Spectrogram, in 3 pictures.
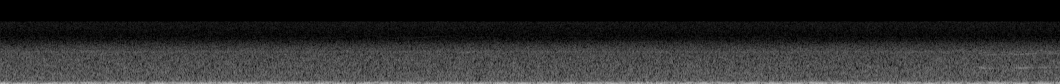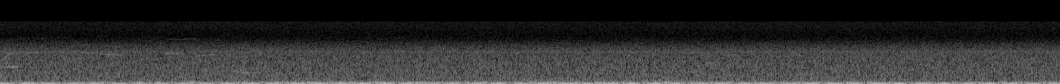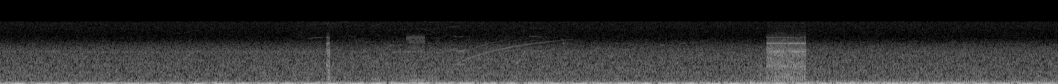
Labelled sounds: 9.0	12.3	killer whale, Bigg's (transient), 0.52 to 2.0 kHz

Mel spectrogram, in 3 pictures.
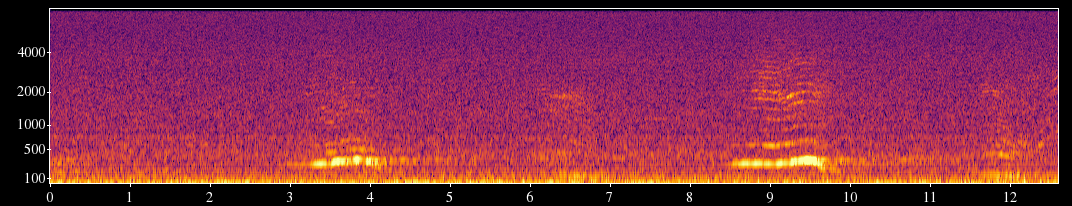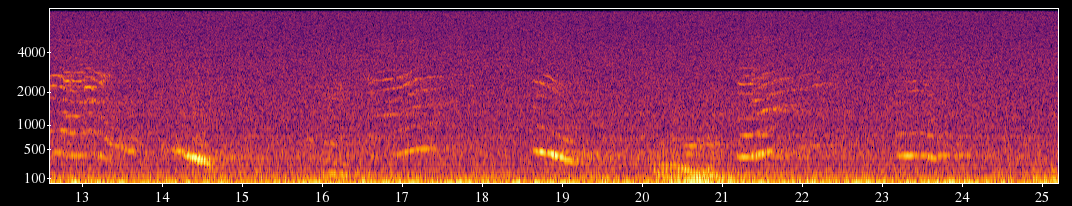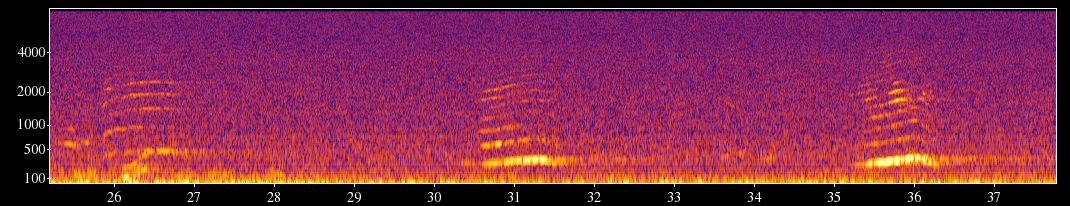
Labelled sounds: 6.2	6.5	humpback whale, 1.8 to 1.9 kHz
8.8	9.5	humpback whale, 1.6 to 2.9 kHz
12.5	13.2	humpback whale, 1.2 to 2.8 kHz
16.5	17.2	humpback whale, 1.2 to 2.8 kHz
18.6	19.0	humpback whale, 2.0 to 2.5 kHz
21.4	22.4	humpback whale, 1.2 to 2.6 kHz
25.9	26.7	humpback whale, 0.80 to 2.5 kHz
30.5	31.1	humpback whale, 0.80 to 2.3 kHz
35.3	36.1	humpback whale, 0.93 to 2.1 kHz

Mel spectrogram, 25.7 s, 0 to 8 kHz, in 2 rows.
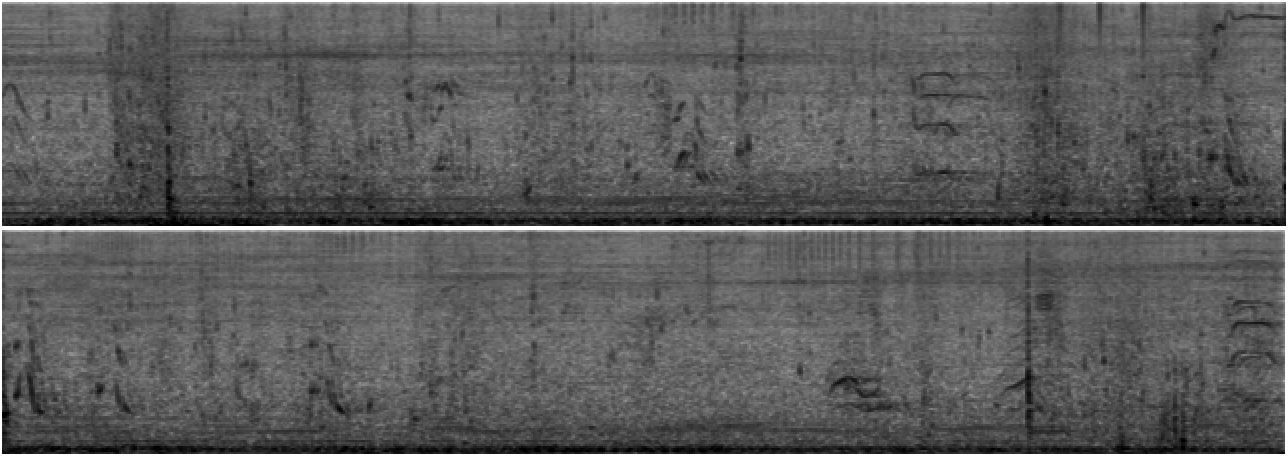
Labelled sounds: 0.0	0.4	killer whale, southern Alaska resident, 0.81 to 2.2 kHz
4.3	4.7	killer whale, southern Alaska resident, 0.47 to 3.0 kHz
6.3	7.3	killer whale, southern Alaska resident, 0.39 to 2.1 kHz
9.2	9.7	killer whale, southern Alaska resident, 0.47 to 3.3 kHz
11.3	13.4	killer whale, southern Alaska resident, 0.43 to 8.0 kHz
13.9	14.2	killer whale, southern Alaska resident, 0.39 to 1.8 kHz
15.8	16.7	killer whale, southern Alaska resident, 0.47 to 1.1 kHz
21.1	21.9	killer whale, southern Alaska resident, 0.34 to 1.5 kHz
22.8	23.5	killer whale, southern Alaska resident, 0.60 to 3.7 kHz
25.1	25.6	killer whale, southern Alaska resident, 0.39 to 3.6 kHz

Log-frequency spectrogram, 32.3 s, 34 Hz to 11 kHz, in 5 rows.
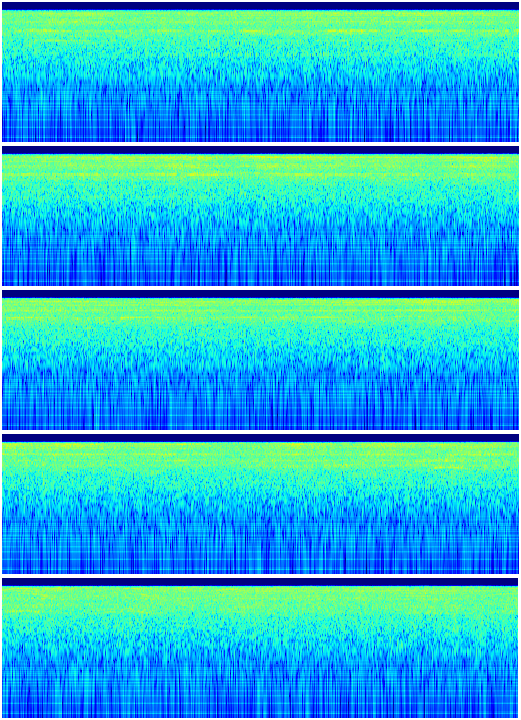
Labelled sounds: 9.3	10.2	vessel noise, 6.5 to 7.8 kHz

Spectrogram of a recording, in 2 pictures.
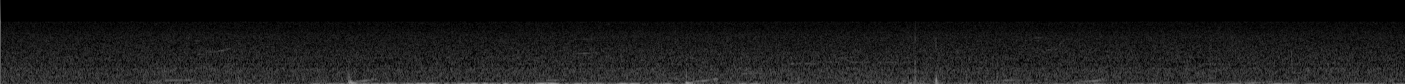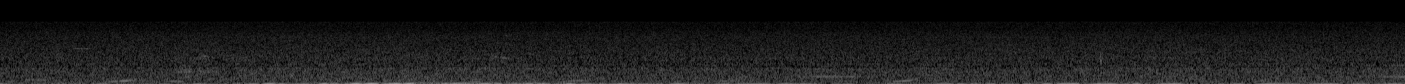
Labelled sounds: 2.1	2.3	humpback whale, 1.7 to 2.1 kHz

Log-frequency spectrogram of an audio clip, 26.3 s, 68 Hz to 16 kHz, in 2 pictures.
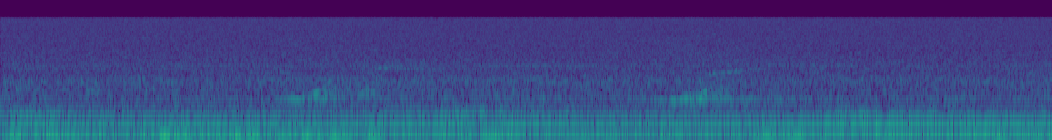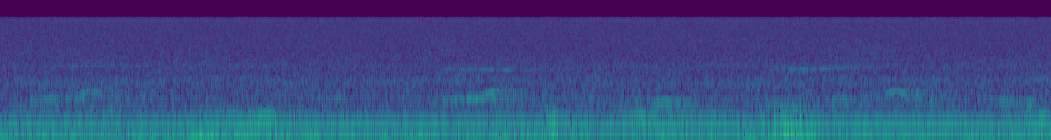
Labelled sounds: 9.0	9.3	humpback whale, 0.90 to 1.1 kHz
22.9	23.3	humpback whale, 0.90 to 1.2 kHz

